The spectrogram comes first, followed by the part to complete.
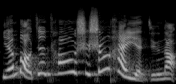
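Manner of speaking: mock, very high-pitched shouting. Quoting their husband shouting at the speaker's mother, retelling a shout. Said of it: "然后我老公就大叫说妈".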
